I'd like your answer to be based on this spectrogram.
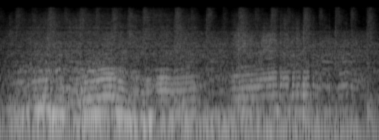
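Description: Race car sliding and skidding through a slalom course run by a motor racing club, with a loud engine drone and wavering, squealing tire tones rising and falling throughout.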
